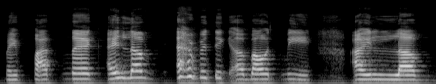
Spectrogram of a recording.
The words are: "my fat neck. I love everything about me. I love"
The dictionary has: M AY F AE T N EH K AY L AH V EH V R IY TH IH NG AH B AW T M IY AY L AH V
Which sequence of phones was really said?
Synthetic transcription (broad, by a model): M AY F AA T N EH K AY L AH V EH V R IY T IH NG AH B AW T M IY AY L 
